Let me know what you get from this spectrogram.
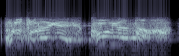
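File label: Korean right wing mood med, speech; War Thunder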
